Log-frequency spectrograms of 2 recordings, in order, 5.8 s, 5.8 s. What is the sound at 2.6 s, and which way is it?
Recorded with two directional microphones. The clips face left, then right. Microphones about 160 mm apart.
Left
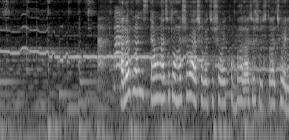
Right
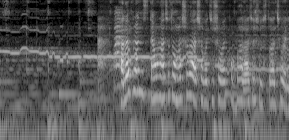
A woman's voice, 15° left (ahead or behind).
